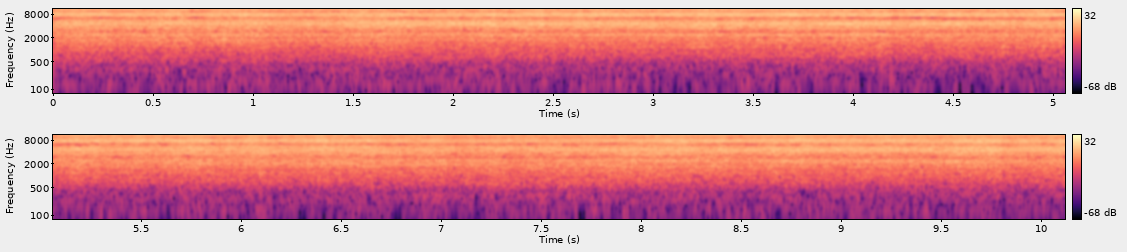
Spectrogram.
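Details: Spicejet aircraft cabin, Delhi to Srinagar flight, air conditioning not working: constant loud hiss, strongest in the upper range over the cabin roar, coming from near the front exit door; an air leak.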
